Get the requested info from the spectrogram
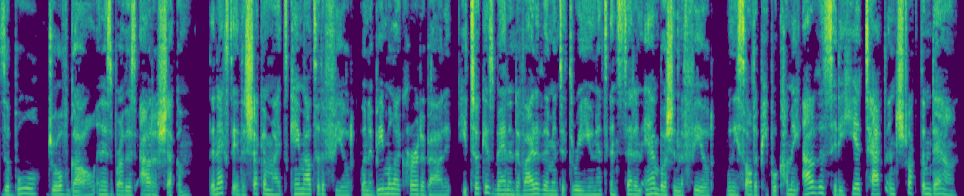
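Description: A woman reading scripture aloud for an audio Bible podcast in a measured, formal manner. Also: lowish voice, steady tone, a little mellow, husky, no echo, clean studio sound. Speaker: scripture reader and podcast host.

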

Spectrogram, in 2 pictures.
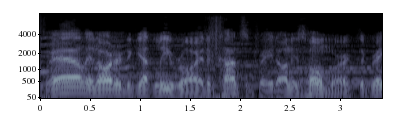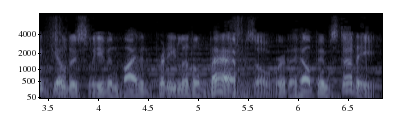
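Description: A man's voice: lowish voice, big pitch swings, brisk, music in the background. A male radio announcer reading a script in a polished, emphatic 1950s style with careful enunciation. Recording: dull 1950s radio recording.

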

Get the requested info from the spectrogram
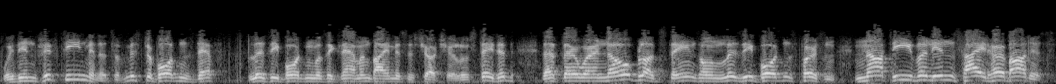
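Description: A man's voice: on the high side, animated, a little hiss or hum, close to an everyday voice. Man playing a defense lawyer, impassioned, dramatic swoops, oratorical emphasis, 1930s radio acting, dull old recording. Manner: oratorical, deliberate emphasis and repetition. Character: impassioned male defense lawyer in 1890s courtroom.

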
